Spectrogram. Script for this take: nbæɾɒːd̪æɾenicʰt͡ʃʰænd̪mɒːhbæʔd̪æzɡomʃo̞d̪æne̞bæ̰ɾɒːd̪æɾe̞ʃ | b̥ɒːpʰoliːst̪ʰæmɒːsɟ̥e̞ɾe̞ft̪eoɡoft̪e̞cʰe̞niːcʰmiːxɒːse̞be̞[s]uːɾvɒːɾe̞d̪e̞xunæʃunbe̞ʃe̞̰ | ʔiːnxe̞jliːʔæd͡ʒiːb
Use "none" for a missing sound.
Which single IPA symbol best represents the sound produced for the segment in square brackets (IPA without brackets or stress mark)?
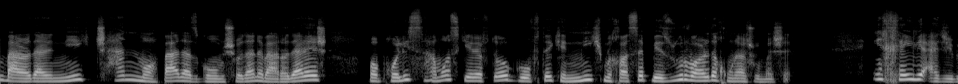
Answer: z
